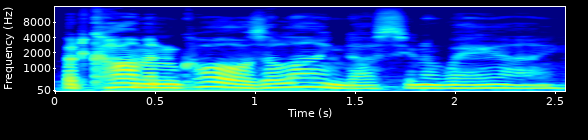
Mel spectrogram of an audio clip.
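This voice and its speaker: A woman playing a regal, composed queen in a video game, speaking in a measured, formal, guarded and grave manner. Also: sits low, a little mellow, lightly acted. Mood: grave, reflective. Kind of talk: scripted video game monologue.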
